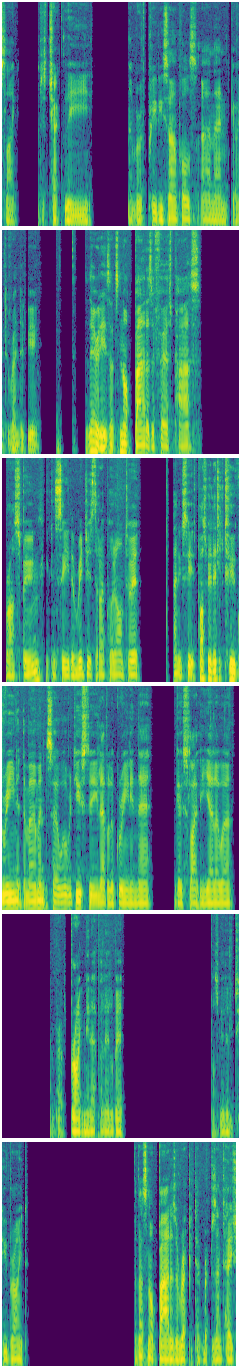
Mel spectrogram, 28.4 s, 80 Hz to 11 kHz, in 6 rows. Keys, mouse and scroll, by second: 2.8 middle click, 5.0-6.5 drag, 9.9 middle click, 10.7 middle click, 11.7 middle click, 13.8 middle click, 25.5-26.6 drag.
